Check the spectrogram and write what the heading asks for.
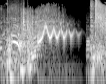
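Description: Cartoon-style comedy sound effects edited onto the track: springy boings with falling pitches, then a boing whose pitch wobbles rapidly up and down about a second in. It cuts off briefly near the end before another starts.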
